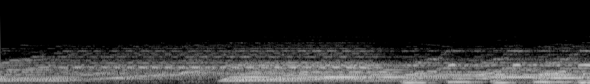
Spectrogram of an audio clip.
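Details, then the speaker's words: 3M Cantata background-music quarter-inch mono tape player, normal playback before a germanium transistor failed: loud, full organ music with good dynamics and no wow, hiss or dropouts. "did you hear hear how how loud it was how dynamic it was i mean for you know quarter inch mono tape it's it's very you know it sounds like shimano tape"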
